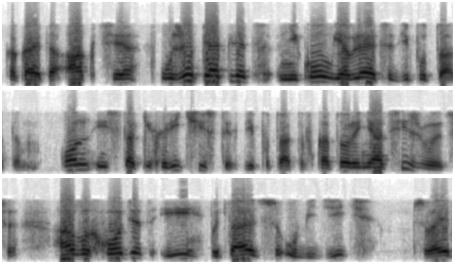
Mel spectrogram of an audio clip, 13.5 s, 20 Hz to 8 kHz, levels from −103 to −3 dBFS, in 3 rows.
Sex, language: male, Russian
